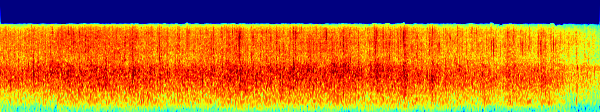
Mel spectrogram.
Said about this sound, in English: Would you welcome these people with a round of applause? Yes.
